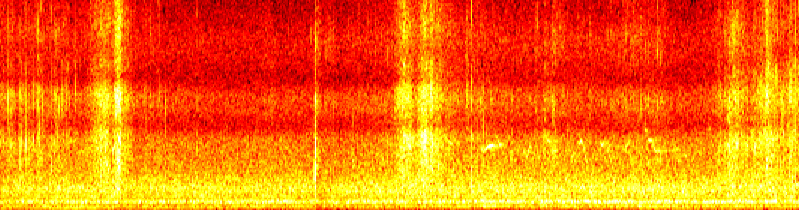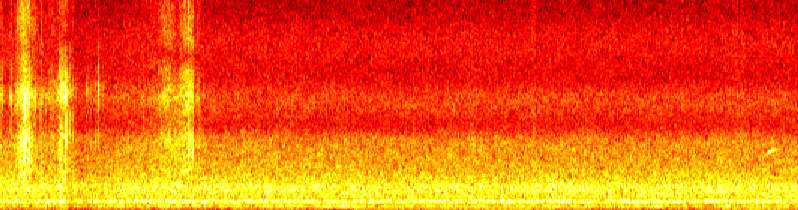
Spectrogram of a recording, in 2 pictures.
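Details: Dense swarm of honeybees during recovery into a swarm box, bees fanning at the entrance and a few going in: continuous droning hum with close fly-by buzzes clustered in the first ten seconds, then an even steady drone.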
